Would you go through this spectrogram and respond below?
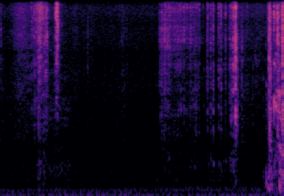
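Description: Scissors snip through journal paper in a few quiet, separate cuts, with a sharper rustle as the page comes free near the end.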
